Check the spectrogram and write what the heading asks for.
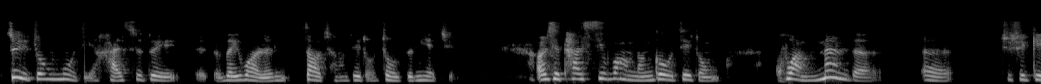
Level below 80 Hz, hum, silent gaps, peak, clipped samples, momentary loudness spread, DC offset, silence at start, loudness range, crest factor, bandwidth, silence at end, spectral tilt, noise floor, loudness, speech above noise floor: -78 dBFS; none; none; -10 dBFS; under 0.1%; 14 LU; under 0.1%; 0.1 s; 2 LU; 18 dB; 8.2 kHz; 0 s; -5 dB/octave; -60 dBFS; -29 LUFS; 32 dB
